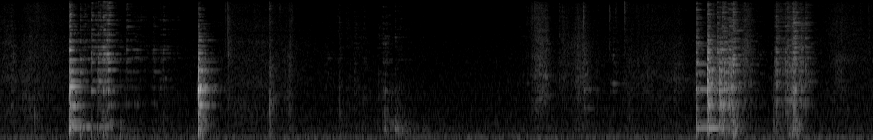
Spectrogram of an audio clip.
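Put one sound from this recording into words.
Ceramic pieces clink and knock as they are lifted from a kiln.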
